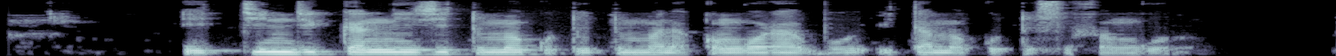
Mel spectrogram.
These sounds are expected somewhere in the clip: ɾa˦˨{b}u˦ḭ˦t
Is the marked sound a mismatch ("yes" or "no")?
no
